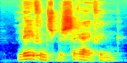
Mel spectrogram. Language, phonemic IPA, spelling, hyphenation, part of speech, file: Dutch, /ˈleː.vəns.bəˌsxrɛi̯.vɪŋ/, levensbeschrijving, le‧vens‧be‧schrij‧ving, noun, Nl-levensbeschrijving.ogg
- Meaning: biography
